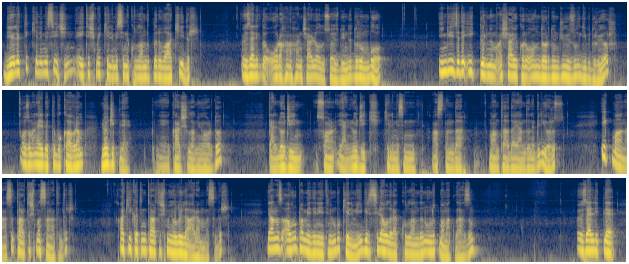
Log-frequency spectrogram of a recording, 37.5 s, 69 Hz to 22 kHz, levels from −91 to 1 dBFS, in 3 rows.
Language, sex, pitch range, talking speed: Turkish, male, 100-140 Hz, 90 wpm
